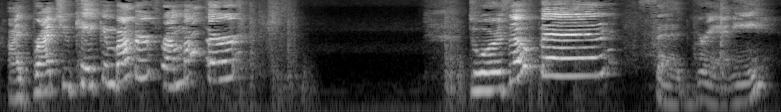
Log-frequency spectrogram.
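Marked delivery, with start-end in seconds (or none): 0.1-2.4 put-on high, loud squeak faking a little girl; squeaky fake voice. Wolf squeaking to Granny pretending to be Little Red. 4.7-6.2 put-on high, loud, slow old woman; drawn-out granny call. Granny calling the wolf inside.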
